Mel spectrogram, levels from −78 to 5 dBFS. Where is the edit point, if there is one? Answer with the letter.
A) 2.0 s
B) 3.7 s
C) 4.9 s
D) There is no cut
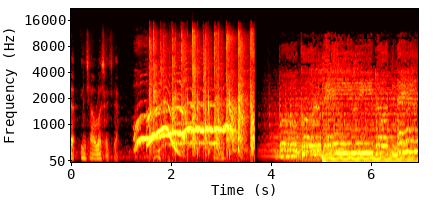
B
